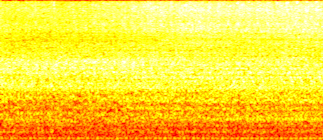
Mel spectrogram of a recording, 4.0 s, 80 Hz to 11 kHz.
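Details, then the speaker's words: Rebuilt numbers-matching engine at first fire-up, 80 psi oil pressure, temperature rising toward operating temperature: soft even low rumble at steady idle with no ticks, knocks or rattles; running smooth and healthy. "Temperature starting to go up. Sounds really nice. Any leaks, squeaks, rattles, knocks, clicks?"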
